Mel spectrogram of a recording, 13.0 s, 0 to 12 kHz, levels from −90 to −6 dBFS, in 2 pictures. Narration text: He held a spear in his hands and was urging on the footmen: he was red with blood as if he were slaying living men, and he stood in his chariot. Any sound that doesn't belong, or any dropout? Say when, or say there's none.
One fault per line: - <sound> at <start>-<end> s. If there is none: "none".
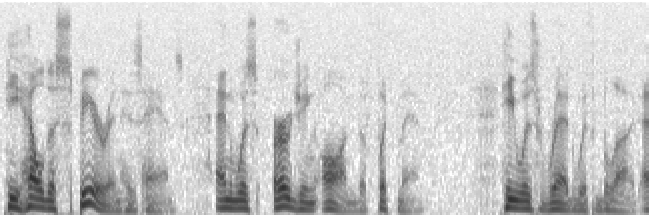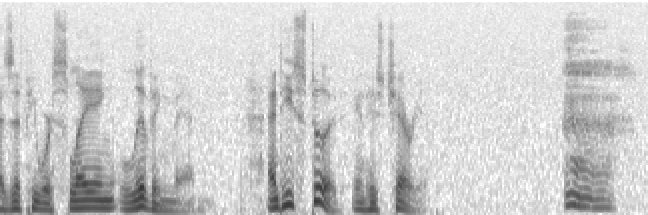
- sigh at 12.1-12.9 s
